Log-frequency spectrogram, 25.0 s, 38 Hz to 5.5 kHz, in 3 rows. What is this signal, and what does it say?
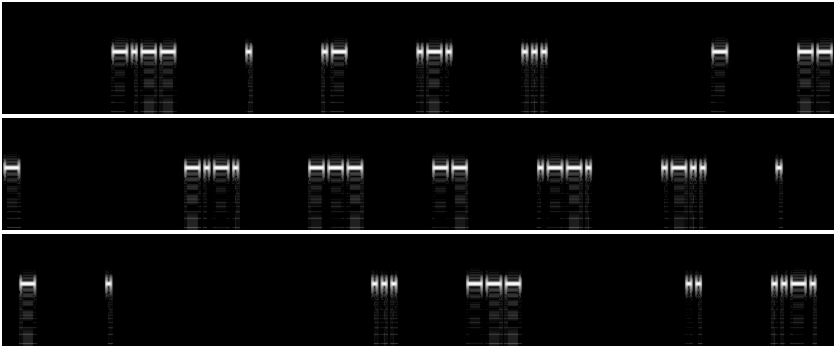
Morse code, heard as a keyed tone, about 25 wpm, spaced as for 10 wpm, 600 Hz. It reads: YEARS TO COMPLETE SO IF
